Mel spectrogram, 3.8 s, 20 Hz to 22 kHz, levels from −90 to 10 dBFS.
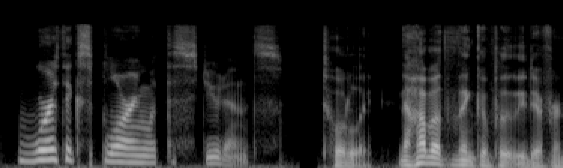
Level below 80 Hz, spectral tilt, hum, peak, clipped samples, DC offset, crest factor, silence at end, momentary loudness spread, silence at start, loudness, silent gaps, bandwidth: -46 dBFS; -6 dB/octave; none; -8 dBFS; under 0.1%; under 0.1%; 20 dB; 0 s; 14 LU; 0.1 s; -28 LUFS; 2.00-2.10 s; 12 kHz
